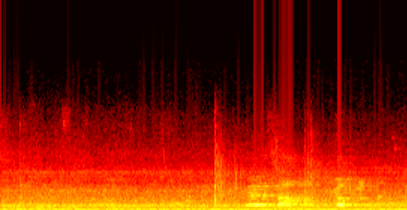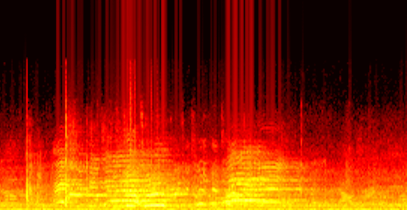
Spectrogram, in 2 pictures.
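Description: High-pitched shouted calls from softball players echoing in an indoor sports hall, over a steady background hum. A few sharp smacks, the softball landing in gloves, come about three, four and a half and six seconds in.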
